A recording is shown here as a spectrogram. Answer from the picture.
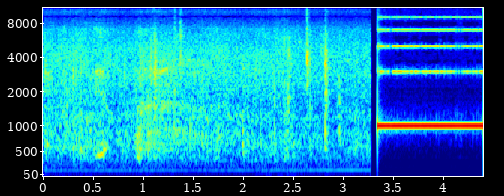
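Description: Strong wind buffeting the microphone, with a few brief voice fragments. A little over three seconds in, a loud steady test-tone beep starts abruptly.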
